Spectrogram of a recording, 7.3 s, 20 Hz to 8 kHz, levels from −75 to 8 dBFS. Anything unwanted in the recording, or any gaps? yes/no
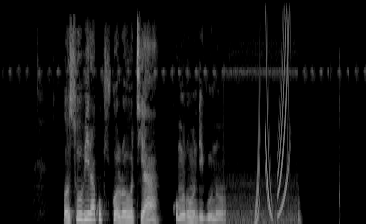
yes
